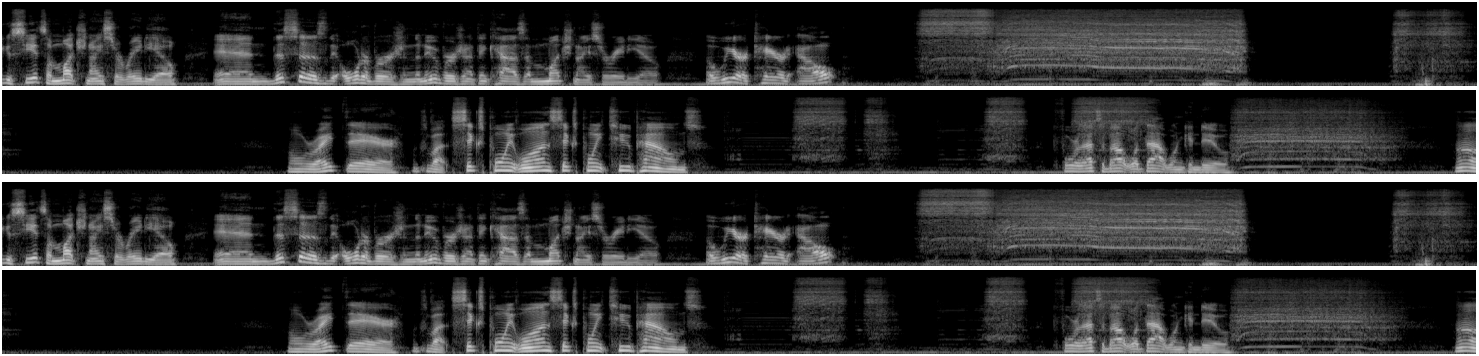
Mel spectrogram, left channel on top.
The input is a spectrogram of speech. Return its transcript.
can see, it's a much nicer radio. And this is the older version. The new version, I think, has a much nicer radio. We are teared out. All right there. Looks about 6.1, 6.2 pounds. Before that's about what that one can do. Well,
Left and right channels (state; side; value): identical; both; correlation 1.00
